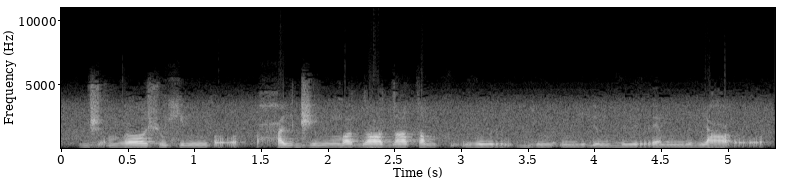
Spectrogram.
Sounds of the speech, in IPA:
d͡ʒ ɔ̰ m ð ɔ ʃ u xʲ ɛ m ɲ ɔ̰ | ħ ɨ d͡ʒ i m ŋ͡m ɒ d ɒ d ɒ tˤ ɨ m x ṵ ð u r ṵ b i m ɛ̰ ŋ͡m i ɗ ɨ m ɦ ɨ r ɛ m ŋ͡m ɨ ð i ʕ ɔ̰

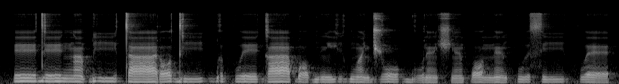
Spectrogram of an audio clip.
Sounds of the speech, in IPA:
eː˧ d eː˧ ŋ ã˧ ɓ iː˦˨ t aː˧ ɾ ɔ˦ d iː˨˦ ɡ͡b ə˧ kʷ eː˧ ɡ aː˦ ɓ ɔ˨ b ĩ˨ j i˦ ɡʷ ã˧ d͡ʒ oː˦ ɡ͡b u˨ ɾ ɛ̃˧ ʃ ɛ̃˨ p ɔ˧ n ɛ̃˧ kʷ ɨ˦ s iː˦ kʷ ɛ˦˨

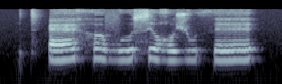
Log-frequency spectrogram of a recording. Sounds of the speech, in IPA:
t͡sʼ æ h ʌ v ʊ s ɪ ʁʷ ɪ ʒ u θ ɛ

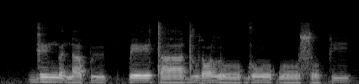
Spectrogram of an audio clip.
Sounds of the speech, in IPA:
ɡ e˦ ŋ ə˦˨ n a˧ p ɨ˧ | k͡p eː˧ t aː˨ d u˧ ɾ ɔ˧ l oː˨ ɡ oː˧ ɓ oː˨ s o˨ k i˦

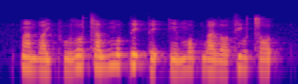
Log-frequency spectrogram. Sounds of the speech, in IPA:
p ã˧ b a˨˩ j pʰ u˨˩ l o˥˧ t͡s a˦ w m o˥˧ t̪ e˦ ʔ t̪ e˨ ʔ k ẽ˨˩ m ɔ˧ p w a˧ l ɔ˨˩ t͡s j u˥˧ t͡s ɔ˦ t̚

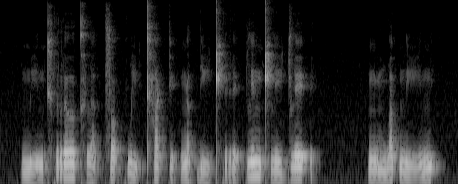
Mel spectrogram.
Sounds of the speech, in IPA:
m iː˩˦ n kʰ r ɤː˥˩ kʰ l a˨˩ t̚ s ɔ˦˥ ʔ k w i˨˩ ʔ kʰ a˥˩ k̚ ʔ e˨˩ k̚ ŋ a˦˥ t̚ j iː˨˩ kʰ r e˨˩ ʔ p l i˥˩ n kʰ l iː˧ k l e˥˩ ʔ | ŋ o˧ m w a˥˩ p̚ n iː˩˦ n

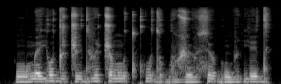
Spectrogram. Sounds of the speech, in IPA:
ŋʷ ɪ˩˧ m ɛ˧ j o˦˥ d ɪ˧ ʈ͡ʂ iː˧ d v i˦˥ ʈ͡ʂ əː˦˥ ŋʷ e˦˥ t kʷʰ əː˥˨ d o˩ ɡʷ ɪ˩ v ʐ ø˩˧ v s ø˥˨ ɡʷ i˩ ŋ v i˥˨ ʔ j e˧ d

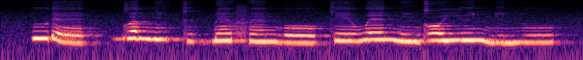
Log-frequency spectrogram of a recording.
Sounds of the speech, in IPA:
u˦ ɾ ɛ˨ | ɡʷ a˦ n ĩ˧ k ɨ˨ ɡ͡b ɛ̃˧ f ɛ̃˧ ŋ oː˨ k e˦ w ɛ˦ n ĩ˧ ɡ ɔ˦ j ɨ˦ ɲ ɨ˧ ɲ u˦

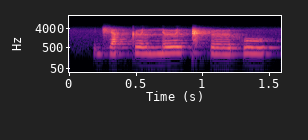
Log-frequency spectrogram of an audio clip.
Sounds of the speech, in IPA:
d͡ʒ a θ ʈ ø l n ø l ǁʰ øː x u

